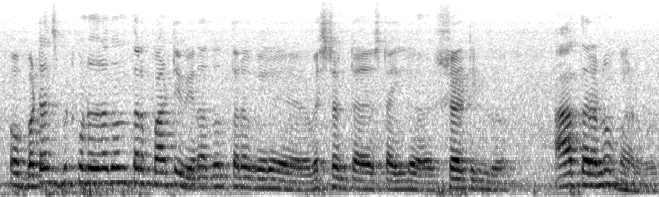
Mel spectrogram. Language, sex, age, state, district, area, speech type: Kannada, male, 30-45, Karnataka, Vijayanagara, rural, spontaneous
